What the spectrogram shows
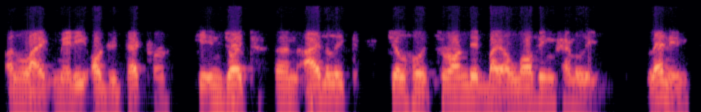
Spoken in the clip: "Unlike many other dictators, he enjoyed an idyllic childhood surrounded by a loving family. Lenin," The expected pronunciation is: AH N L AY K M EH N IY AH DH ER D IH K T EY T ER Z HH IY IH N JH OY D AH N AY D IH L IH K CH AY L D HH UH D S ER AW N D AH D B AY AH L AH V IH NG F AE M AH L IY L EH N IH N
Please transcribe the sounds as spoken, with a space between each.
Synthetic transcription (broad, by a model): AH N L AY K M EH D IY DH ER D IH T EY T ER HH IY IH N JH OY D AH N AY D L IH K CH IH L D HH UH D S ER AW N D AH D B AY AH L AH V IH NG F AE M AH L IY L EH N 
